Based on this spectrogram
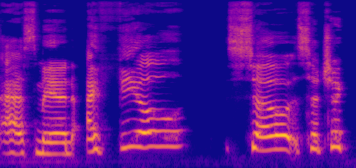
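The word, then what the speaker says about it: Assmann: SS M A NN how else do you pronounce that it's assman it's assman I feel so such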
